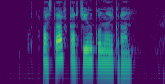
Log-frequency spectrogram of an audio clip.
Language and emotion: Russian, neutral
